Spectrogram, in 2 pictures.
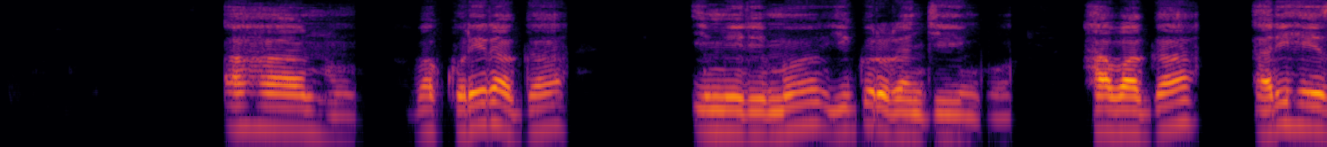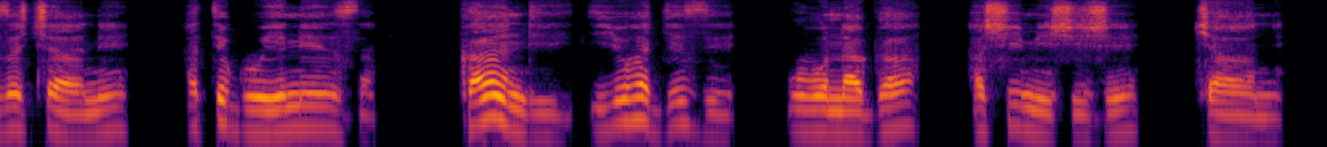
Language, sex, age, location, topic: Kinyarwanda, male, 50+, Musanze, government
